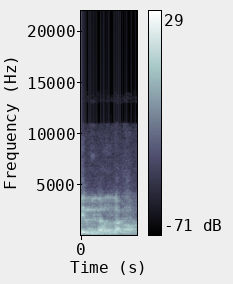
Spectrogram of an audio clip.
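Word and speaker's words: إلا الله: यानी एक्सेंट में यार प्रनंसीएशन में नून नहीं आएगा तो शायद इलाही इला लिखा हुआ यह है लेकिन पढ़ने में हम पढ़ेंगे औषधों अल्लाह इलाही इल्लल्लाह नूर साइलेंट हो जाएगी इसलिए मैंने पूछा आगे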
